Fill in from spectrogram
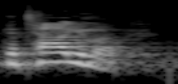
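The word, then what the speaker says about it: katalyma: That's not how it's spelled in, in Greek, but I mean, I, I, so he's going to kill me. But that is how it's phonetically sounded, right? Cataluma.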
